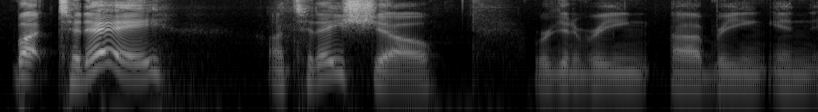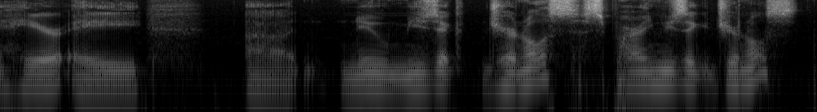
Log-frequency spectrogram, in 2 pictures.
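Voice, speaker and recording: A man's voice: on the low side, lively intonation, normal speed, no echo. A man hosting a radio show in a studio, chatting casually, full of fillers and restarts. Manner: rambling, many fillers and restarts.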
